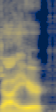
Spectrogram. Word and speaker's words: Jer: do it's your boy Jr in the building uh I just want to tell everybody my name isn't Jr is Jer but because everybody just pronounces as JR we GNA rock with it you feel me so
